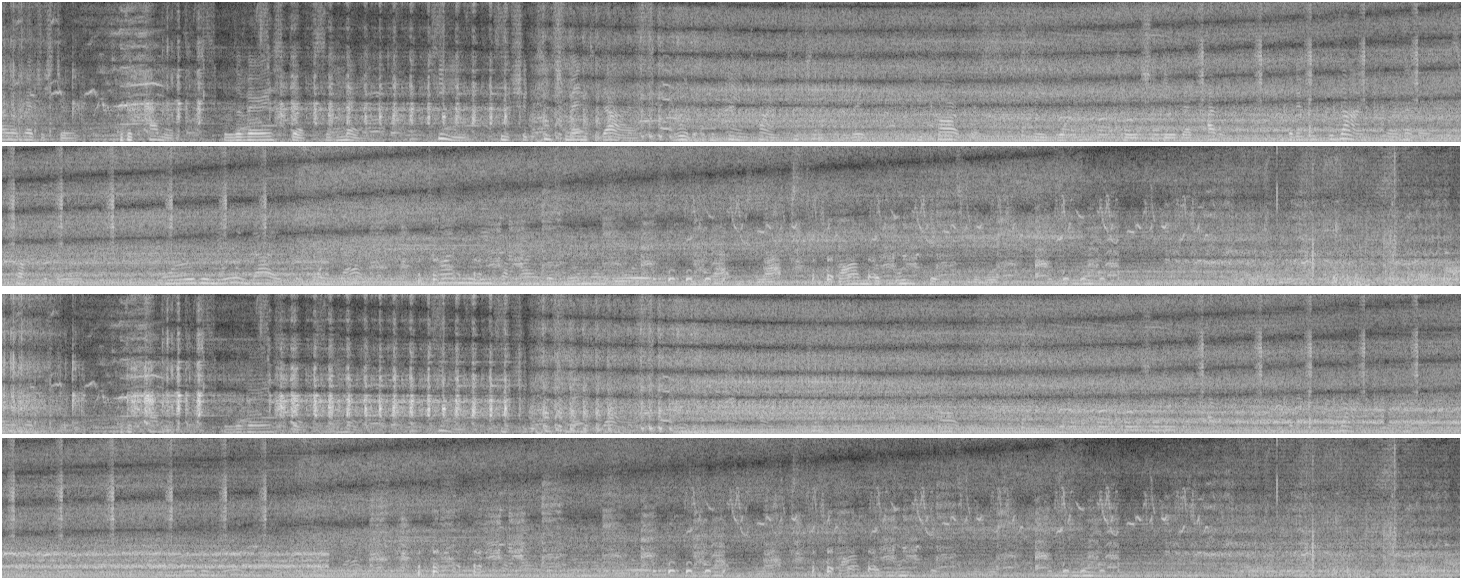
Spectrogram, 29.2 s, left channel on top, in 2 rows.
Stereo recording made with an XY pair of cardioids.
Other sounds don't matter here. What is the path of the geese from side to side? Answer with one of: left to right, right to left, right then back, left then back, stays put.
right then back.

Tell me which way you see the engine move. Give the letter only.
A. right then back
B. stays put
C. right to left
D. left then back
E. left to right
C.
